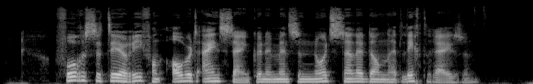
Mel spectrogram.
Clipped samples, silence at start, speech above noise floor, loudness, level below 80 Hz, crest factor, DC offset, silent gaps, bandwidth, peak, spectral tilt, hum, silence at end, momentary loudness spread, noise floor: under 0.1%; 0.1 s; 24 dB; -21 LUFS; -52 dBFS; 18 dB; under 0.1%; none; 16 kHz; -4 dBFS; -4.5 dB/octave; none; 0 s; 7 LU; -46 dBFS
